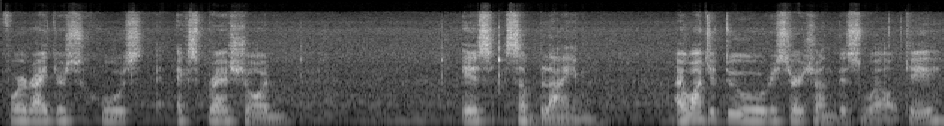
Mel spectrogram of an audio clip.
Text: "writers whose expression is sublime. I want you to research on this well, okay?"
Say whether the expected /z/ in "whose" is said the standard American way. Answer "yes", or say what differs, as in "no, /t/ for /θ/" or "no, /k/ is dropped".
no, /s/ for /z/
